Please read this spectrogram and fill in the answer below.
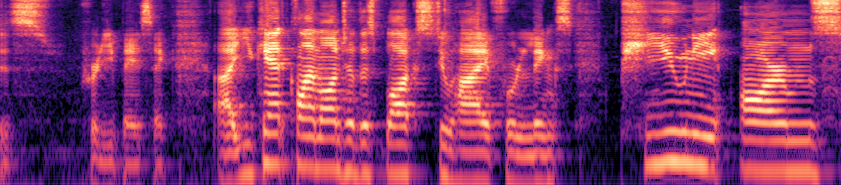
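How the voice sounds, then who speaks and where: A man speaks at a fairly slow pace. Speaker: gaming YouTuber. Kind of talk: gameplay walkthrough commentary. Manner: casual, halting with fillers.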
